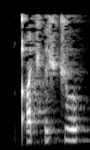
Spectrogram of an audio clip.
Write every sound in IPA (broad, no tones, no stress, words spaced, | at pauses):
qʼɐt͡ʃʼɘʃt͡ʃo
